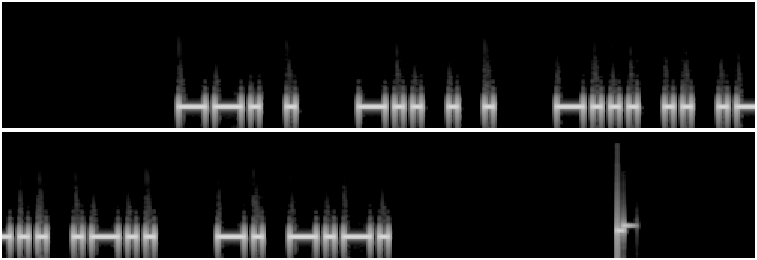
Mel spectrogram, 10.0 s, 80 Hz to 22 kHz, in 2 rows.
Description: Morse code, heard as a keyed tone, about 20 wpm, 700 Hz. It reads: GE DEE BILL NC
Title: K1USN SST QSO Practice - 20wpm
